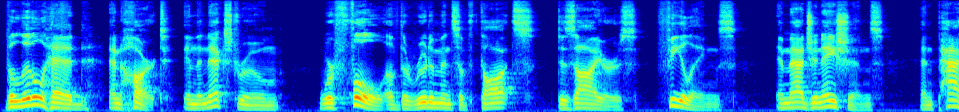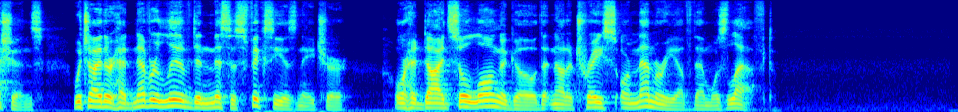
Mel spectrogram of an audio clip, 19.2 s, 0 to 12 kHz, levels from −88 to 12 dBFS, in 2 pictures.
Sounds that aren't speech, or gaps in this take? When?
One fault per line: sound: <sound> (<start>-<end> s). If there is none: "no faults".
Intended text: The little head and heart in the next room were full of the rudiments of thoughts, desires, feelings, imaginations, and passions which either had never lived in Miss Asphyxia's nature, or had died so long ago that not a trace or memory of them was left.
no faults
